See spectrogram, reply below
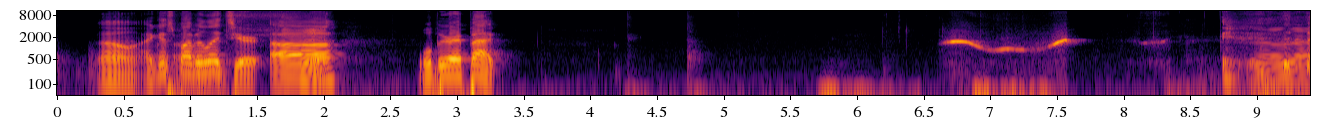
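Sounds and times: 
speech: 0.3s - 3.4s, 8.7s - 9.3s
burst of mixed sound: 0.9s - 2.2s
whistle blown to mark a break: 6.6s - 8.4s
laughter: 8.7s - 9.3s.

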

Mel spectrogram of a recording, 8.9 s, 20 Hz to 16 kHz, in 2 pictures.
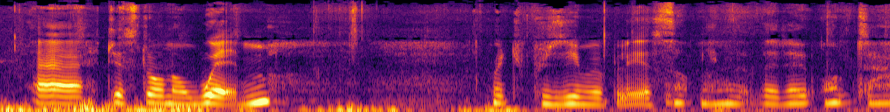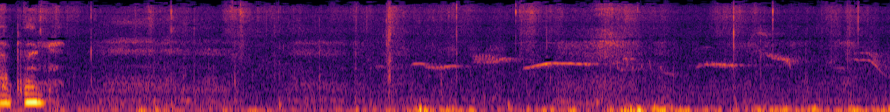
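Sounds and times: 
speech: 0.2s - 1.6s, 2.5s - 4.9s
blackbird singing fluting whistled phrases: 6.3s - 8.8s.

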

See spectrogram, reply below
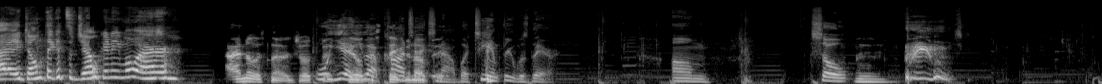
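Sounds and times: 
speech: 0.0s - 5.6s, 6.7s - 9.8s
person clearing throat to dislodge green pepper: 9.0s - 9.7s.

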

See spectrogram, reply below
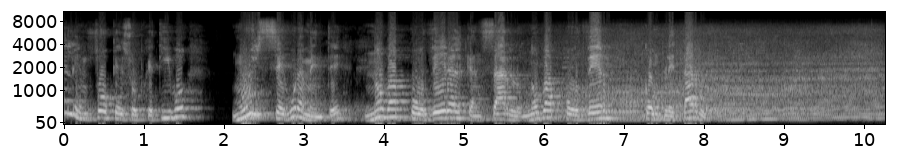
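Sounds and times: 
speech: 0.4s - 8.2s
motorcycle engine roar passing by: 5.6s - 10.2s.

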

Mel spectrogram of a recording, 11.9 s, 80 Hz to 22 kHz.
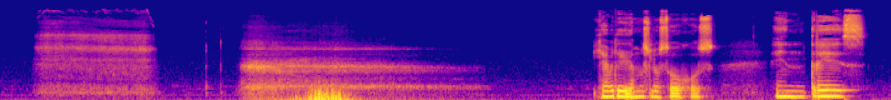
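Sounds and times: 
deep breath in through the nose and out during a guided meditation: 0.4s - 2.2s, 3.2s - 6.6s, 9.6s - 10.2s
speech: 8.0s - 9.6s, 10.3s - 11.6s.

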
